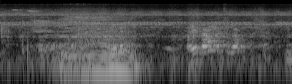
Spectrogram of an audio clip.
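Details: Jumbo cow named Wisanggeni on its way to the home of Irfan Hakim: one deep, low moo of about a second, steady and richly harmonic, with talking and background rumble around it.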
